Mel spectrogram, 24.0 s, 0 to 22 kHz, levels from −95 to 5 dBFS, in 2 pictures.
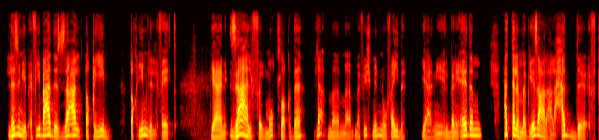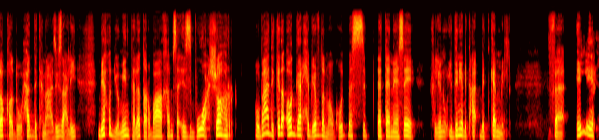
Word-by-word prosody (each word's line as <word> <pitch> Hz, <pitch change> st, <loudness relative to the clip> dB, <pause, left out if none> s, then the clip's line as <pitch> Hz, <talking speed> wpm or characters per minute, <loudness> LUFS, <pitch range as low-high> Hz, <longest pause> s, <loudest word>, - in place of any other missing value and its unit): لازم 170 Hz, +5 st, +1 dB
يبقى 130 Hz, -4 st, -5 dB
فيه 175 Hz, +1 st, -3 dB
بعد 165 Hz, -3 st, +6 dB
الزعل 150 Hz, +6 st, +3 dB
تقييم، 135 Hz, -5 st, -4 dB, 0.4 s
تقييم 165 Hz, +4 st, -3 dB
للي 110 Hz, -, -9 dB
فات. 115 Hz, -3 st, -6 dB, 0.7 s
يعني 110 Hz, 0 st, +1 dB
زعل 145 Hz, 0 st, +6 dB
في 115 Hz, -, -4 dB
المطلق 110 Hz, +10 st, -6 dB
ده 135 Hz, +7 st, -4 dB, 0.2 s
لأ 180 Hz, -, -6 dB
ما 110 Hz, -2 st, -9 dB
ما 105 Hz, -1 st, -13 dB
ما 115 Hz, +1 st, -14 dB
فيش 165 Hz, +6 st, -10 dB
منه 140 Hz, -4 st, -6 dB
فايدة 135 Hz, -3 st, -5 dB, 0.3 s
يعني 100 Hz, +2 st, -9 dB
البني 115 Hz, +6 st, -2 dB
آدم 165 Hz, -1 st, +1 dB, 0.5 s
حتى 180 Hz, +1 st, +7 dB
لمّا 130 Hz, -9 st, +1 dB
بيزعل 155 Hz, -, +1 dB
على -, -, -8 dB
حد 150 Hz, -6 st, -2 dB, 0.2 s
افتقده، 105 Hz, -9 st, -1 dB
حد 140 Hz, -2 st, -2 dB
كان 115 Hz, -2 st, -10 dB
عزيز 100 Hz, +10 st, -4 dB
عليه 110 Hz, +8 st, -3 dB, 0.4 s
بياخد 165 Hz, -2 st, 0 dB
يومين 135 Hz, +9 st, -2 dB
3 145 Hz, -1 st, -1 dB
4 125 Hz, +6 st, +3 dB
5 140 Hz, +3 st, -1 dB
أسبوع، 135 Hz, +6 st, +2 dB
شهر، 175 Hz, -5 st, +4 dB, 0.5 s
وبعد 190 Hz, -, +1 dB
كده 200 Hz, +6 st, +3 dB
آه 190 Hz, -, +8 dB
الجرح 180 Hz, -5 st, +2 dB
بيفضل 155 Hz, +1 st, 0 dB
موجود 110 Hz, +8 st, -7 dB
بس 150 Hz, 0 st, +6 dB, 0.3 s
بتتناساه، 135 Hz, 0 st, +3 dB, 0.3 s
خلّينا 125 Hz, +3 st, -6 dB
نقول 130 Hz, -, -9 dB
الدنيا 155 Hz, +7 st, +1 dB
بتع -, -, -3 dB
بتكمّل -, -, -1 dB, 0.8 s
فإيه -, -, -2 dB, 0.3 s
اللي 180 Hz, -1 st, +2 dB
140 Hz, 140 wpm, -26 LUFS, 115-160 Hz, 0.8 s, آه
